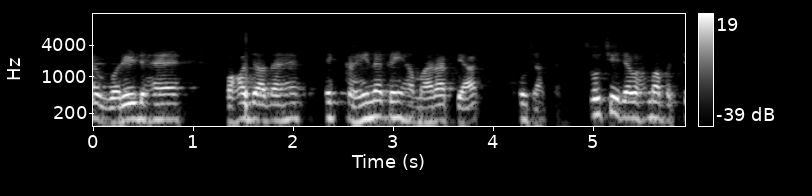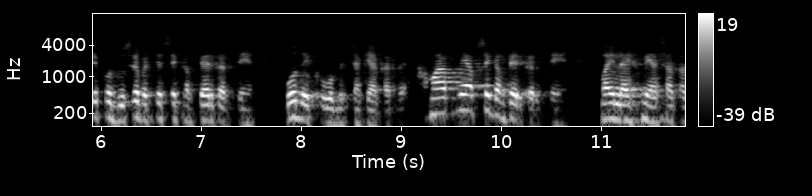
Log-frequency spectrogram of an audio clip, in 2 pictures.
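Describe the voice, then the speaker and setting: Earnest man giving a seminar. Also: a little high. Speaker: parenting speaker. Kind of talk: seminar talk. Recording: dull lo-fi sound.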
